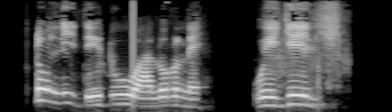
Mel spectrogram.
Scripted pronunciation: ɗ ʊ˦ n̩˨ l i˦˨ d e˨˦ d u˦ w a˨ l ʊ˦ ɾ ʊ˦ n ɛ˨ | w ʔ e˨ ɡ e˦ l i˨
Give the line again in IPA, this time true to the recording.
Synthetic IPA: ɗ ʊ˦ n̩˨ l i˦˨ d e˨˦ d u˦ w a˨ l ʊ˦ ɾ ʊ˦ n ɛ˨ | w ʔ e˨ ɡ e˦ l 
